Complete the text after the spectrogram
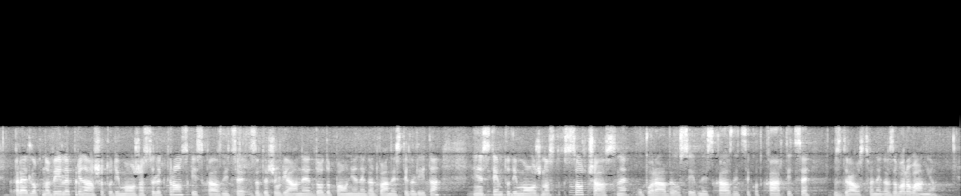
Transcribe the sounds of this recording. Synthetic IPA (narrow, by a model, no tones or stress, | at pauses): pɾɛːd̪lɔknɔʋeːlɛpɾinaːʃat̪uːd̪imɔːʒnɔst̪ɛlɛkt̪ɾonskɛiskaːznit̪sɛzad̪əɾʒawljaːnɛd̪ɔd̪ɔpɔwnjɛnɛɡad̪ʋaːnajst̪ɛɡaleːt̪a | inst̪eːmt̪uːd̪imɔːʒnɔst̪sɔt͡ʃaːsnɛṵpɔɾaːbɛɔseːbnɛiskaːznit̪sɛkɔt̪kʰaːɾt̪it̪sɛ | zd̪ɾawst̪ʋɛnɛɡazaʋaɾɔʋaːnja̰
